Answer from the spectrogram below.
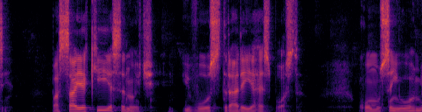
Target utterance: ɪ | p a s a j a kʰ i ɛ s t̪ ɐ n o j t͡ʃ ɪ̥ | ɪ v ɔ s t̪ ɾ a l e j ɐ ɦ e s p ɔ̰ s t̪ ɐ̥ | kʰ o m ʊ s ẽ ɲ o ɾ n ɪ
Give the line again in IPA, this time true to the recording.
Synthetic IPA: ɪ | p a s a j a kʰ i ɛ s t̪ ɐ n o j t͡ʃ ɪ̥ | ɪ v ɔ s t̪ ɾ a ɾ e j ɐ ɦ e s p ɔ̰ s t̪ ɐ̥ | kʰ õ m ʊ s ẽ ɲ o ɾ m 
